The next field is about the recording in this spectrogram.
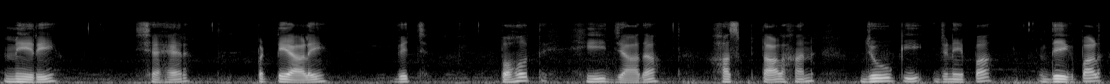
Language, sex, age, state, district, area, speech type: Punjabi, male, 18-30, Punjab, Patiala, rural, spontaneous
